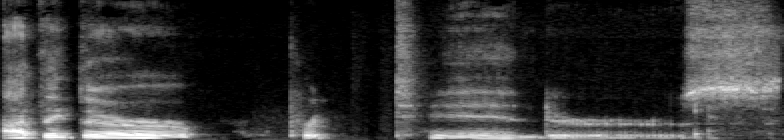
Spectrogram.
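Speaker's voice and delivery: slow, soft, dragged-out, unsure, not confident.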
